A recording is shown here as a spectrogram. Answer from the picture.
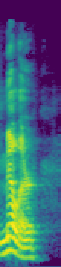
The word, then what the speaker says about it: Mueller: But it's Bill Mueller, but it's Bill Mill. It's pronounced Miller.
